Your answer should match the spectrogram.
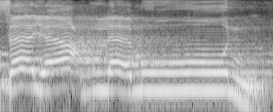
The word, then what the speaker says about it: سيعلمون: كلا سيعلمون সায়ালামুন। سيعلمون আইনের পরে যেটা থাকবে ওটা আইন শেষ হতে হতে ওটা উচ্চারণ চলে আসবে।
